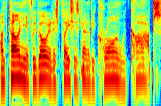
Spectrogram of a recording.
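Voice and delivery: put-on Boston accent. Playing a character in a group role-play, in a Departed-style Boston accent. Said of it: "I'm going to do a Departed accent the whole time".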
